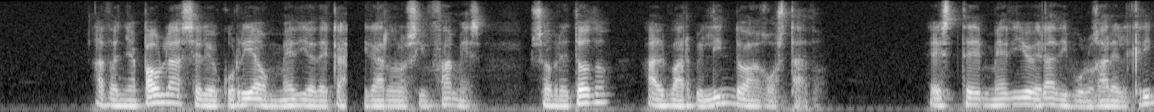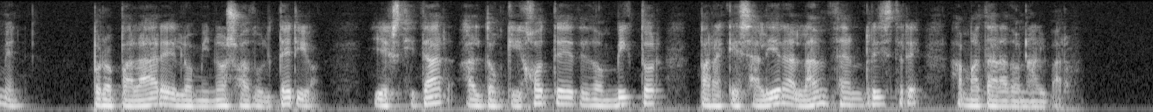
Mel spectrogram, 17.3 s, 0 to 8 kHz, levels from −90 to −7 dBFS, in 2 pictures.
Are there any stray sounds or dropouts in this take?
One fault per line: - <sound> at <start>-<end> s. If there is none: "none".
- dropout at 2.6-2.7 s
